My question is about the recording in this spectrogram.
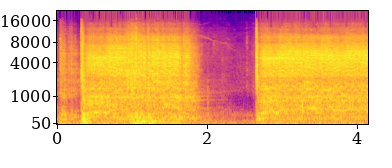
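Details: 1968 Ford truck sitting about two weeks with a dry fuel bowl, gasoline poured in: two bursts of brisk steady cranking, never catches; owner wonders if it flooded or lacks fuel in the bowl.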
